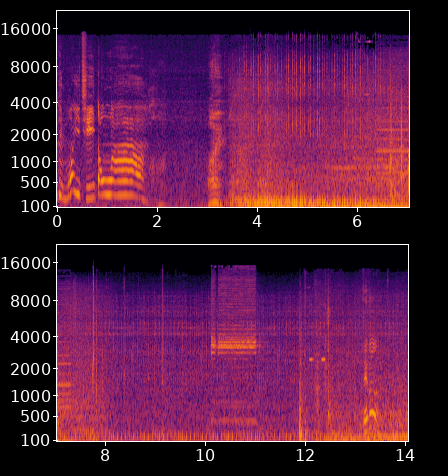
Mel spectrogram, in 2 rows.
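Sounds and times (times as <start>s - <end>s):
motorcycle engine rumbling: 3.4s - 14.0s.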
